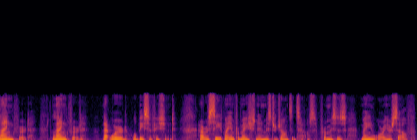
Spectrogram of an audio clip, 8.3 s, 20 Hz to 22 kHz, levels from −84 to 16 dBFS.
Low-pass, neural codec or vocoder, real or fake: 7.2 kHz; none; real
